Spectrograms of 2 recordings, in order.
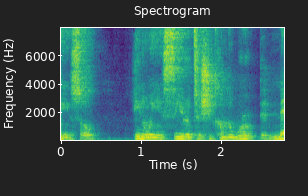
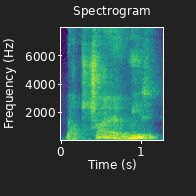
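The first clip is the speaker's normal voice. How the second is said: high mock-upset plea; imitating tearful protest; 6 semitones higher than usual. Inmate tearing up to his friend Weezy, imitated upset. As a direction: plead in a higher voice as the upset inmate.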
